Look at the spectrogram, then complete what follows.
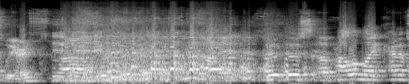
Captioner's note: laughter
